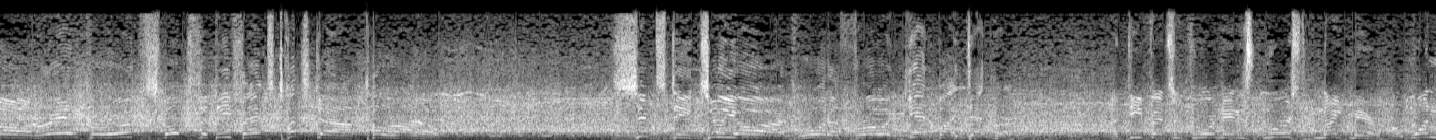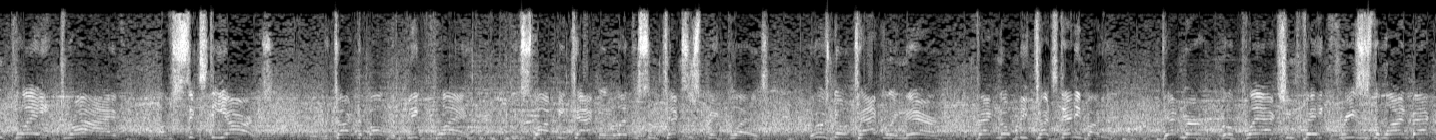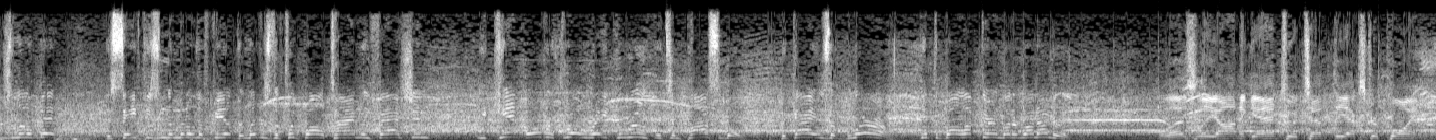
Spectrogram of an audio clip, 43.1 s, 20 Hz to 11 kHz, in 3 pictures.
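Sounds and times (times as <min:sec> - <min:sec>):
stadium crowd cheering and shouting: 0:00.0 - 0:43.0.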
